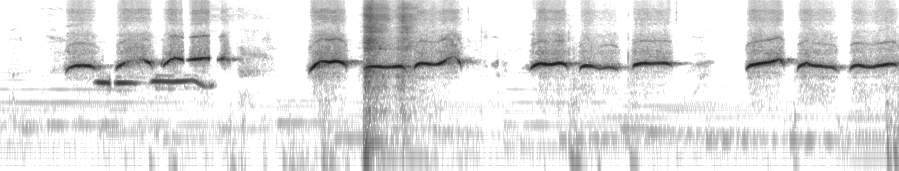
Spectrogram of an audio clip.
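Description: A person whistles short, warbling phrases in repeated bursts to imitate a pony's call, close and clear with brief pauses between phrases.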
